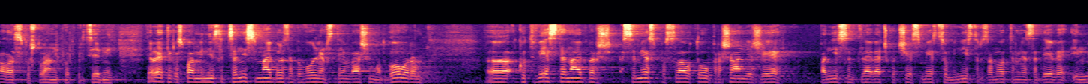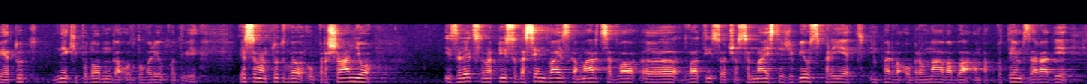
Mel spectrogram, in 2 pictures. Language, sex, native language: Slovenian, male, Slovenian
